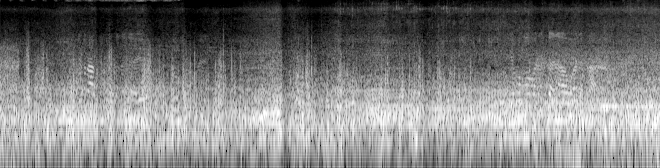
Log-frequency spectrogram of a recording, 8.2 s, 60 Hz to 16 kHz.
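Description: Honda ADV 160 scooter's single-cylinder engine running steadily while riding in traffic, with wind buffeting the microphone.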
